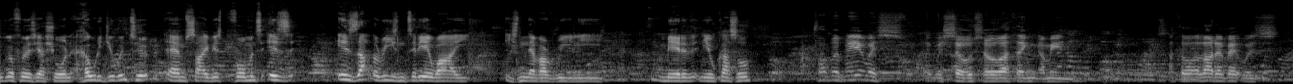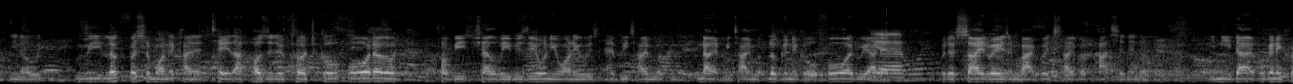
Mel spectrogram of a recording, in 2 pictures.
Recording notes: A MATCHDAY Podcast from Chelsea. Recorded before, during and after the game and recorded as much of the atmosphere as possible.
